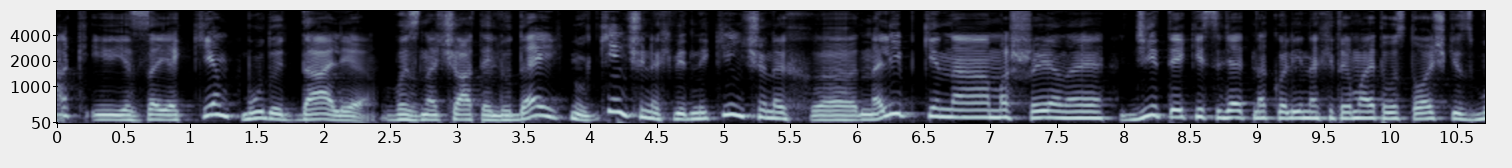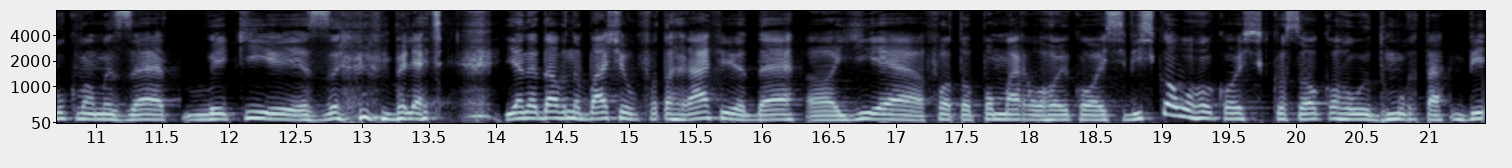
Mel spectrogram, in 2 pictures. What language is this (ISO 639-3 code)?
ukr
